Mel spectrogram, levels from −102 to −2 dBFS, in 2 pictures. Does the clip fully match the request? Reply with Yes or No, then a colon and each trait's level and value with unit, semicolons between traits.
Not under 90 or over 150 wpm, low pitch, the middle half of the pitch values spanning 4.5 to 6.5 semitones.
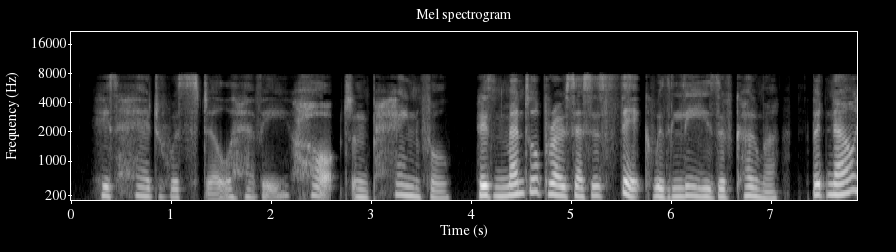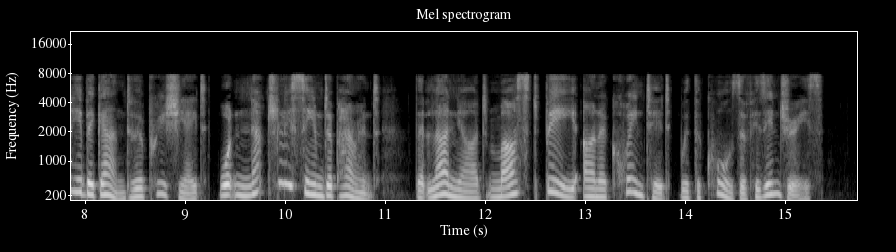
No: average, 140 wpm; high, 200 Hz; average, 4.8 semitones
